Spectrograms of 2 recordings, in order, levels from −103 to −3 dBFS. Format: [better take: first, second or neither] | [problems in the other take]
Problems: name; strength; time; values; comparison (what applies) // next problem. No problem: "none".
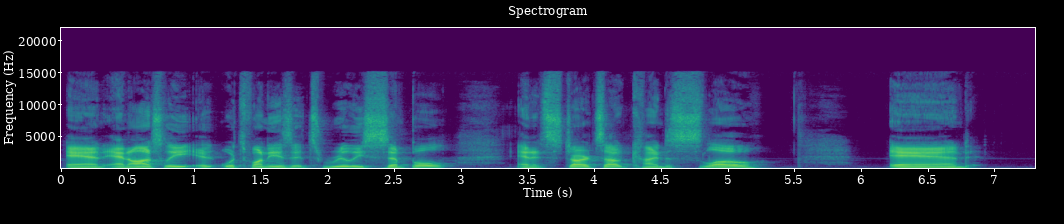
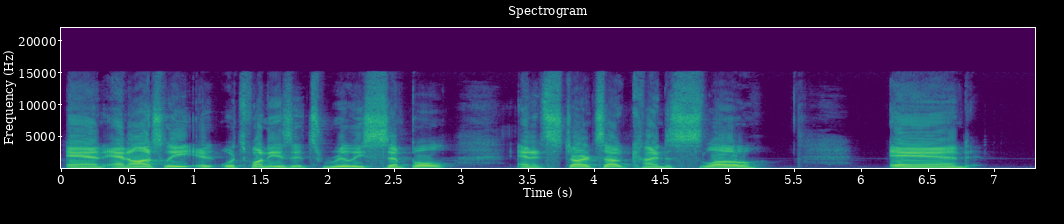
first | distortion; slight; 10 dB below the speech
